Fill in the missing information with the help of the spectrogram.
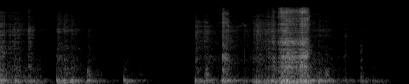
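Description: A wooden-handled gouge scrapes cuts into a small, flat, solid MDF relief printing block, held down by hand on a rubber mat. Several short rasping strokes come in two bursts separated by a brief silence, each with a low hum under it and a dry, gritty high edge. The strokes end sharply with little ring.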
